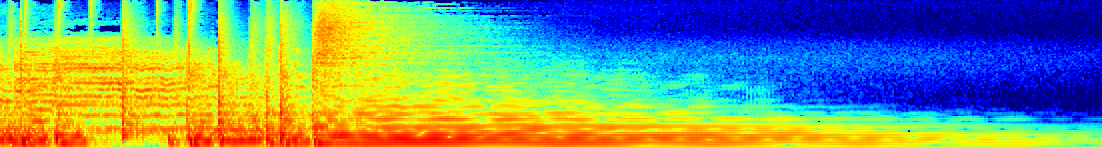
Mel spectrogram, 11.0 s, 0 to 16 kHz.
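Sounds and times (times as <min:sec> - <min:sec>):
electric guitar chord ringing: 0:00.0 - 0:10.6.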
